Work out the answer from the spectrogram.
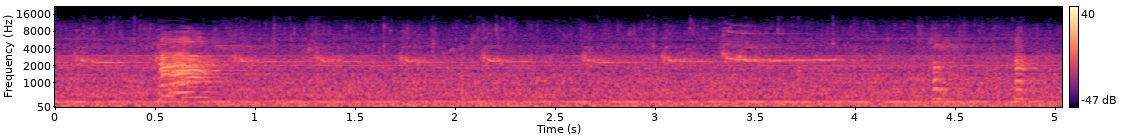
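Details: At Aeres Barneveld, ruddy shelducks with ducklings: one brief nasal honk, then a run of thin, high, downslurred peeps repeated about every half second, faint clicks and a steady low hum.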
